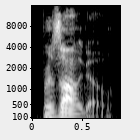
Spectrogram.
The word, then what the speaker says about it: Breezango: Yeah, American Alpha versus Breezango.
